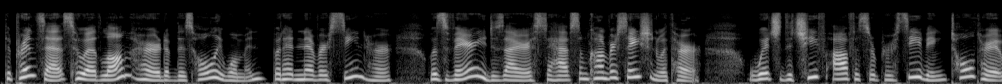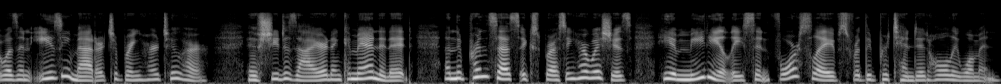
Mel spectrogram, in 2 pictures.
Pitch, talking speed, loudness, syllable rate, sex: 235 Hz, 190 wpm, -19 LUFS, 5.3 syllables/s, female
